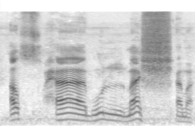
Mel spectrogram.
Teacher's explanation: Shin, perhatikan punya sifat tafasyi ya, sifat tafasyi. Jangan mash, tapi mash'amah.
